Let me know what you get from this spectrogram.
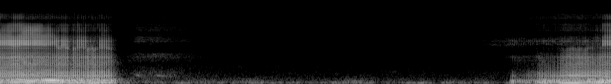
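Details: Pit bull in deep sleep, snoring: a loud, raspy, low drone for about a second, a long quiet pause for the in-between breath, then the rumbling snore returns near the end.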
